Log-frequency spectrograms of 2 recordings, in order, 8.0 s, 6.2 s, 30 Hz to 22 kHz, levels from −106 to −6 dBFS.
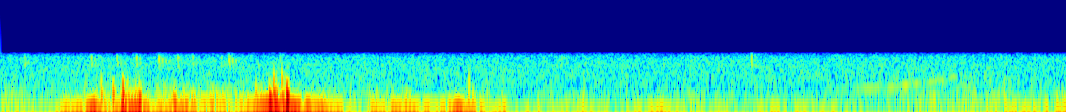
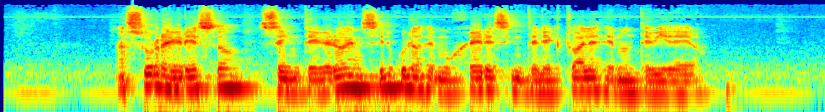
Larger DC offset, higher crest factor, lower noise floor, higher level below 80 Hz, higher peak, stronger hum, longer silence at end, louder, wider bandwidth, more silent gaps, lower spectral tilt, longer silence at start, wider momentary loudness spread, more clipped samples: neither; first, 26 dB vs 16 dB; first, -55 dBFS vs -45 dBFS; first, -38 dBFS vs -48 dBFS; second, -10 dBFS vs 0 dBFS; neither; second, 0 s vs 0.7 s; second, -38 LUFS vs -14 LUFS; second, 1 kHz vs 16 kHz; neither; first, -15.5 dB/octave vs -3.5 dB/octave; second, 0 s vs 0.85 s; first, 25 LU vs 8 LU; neither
